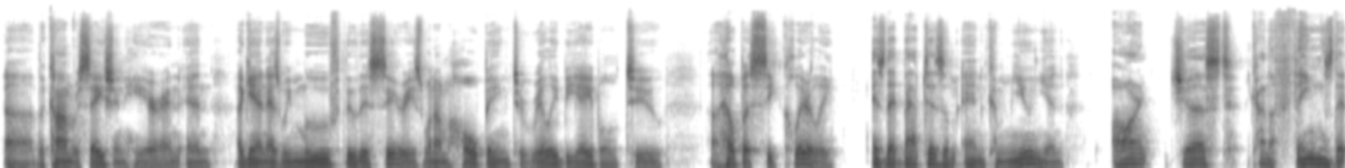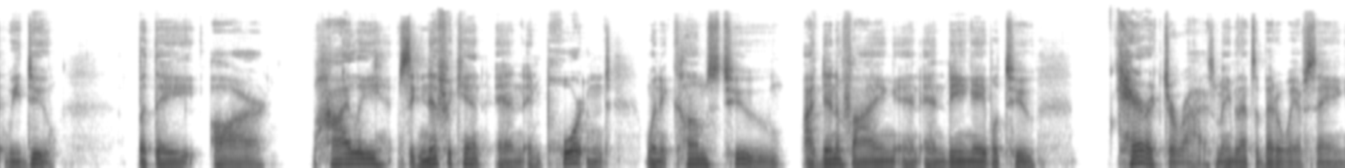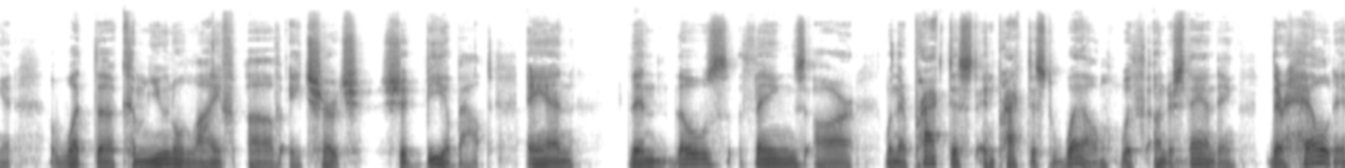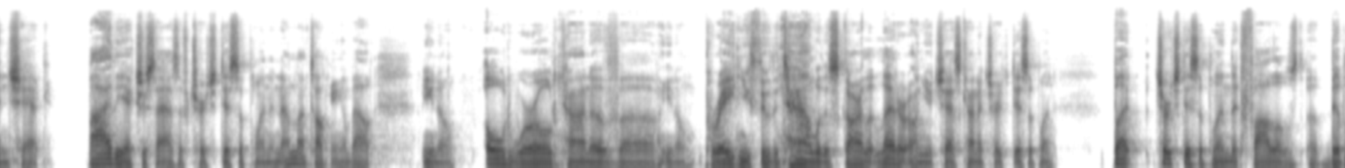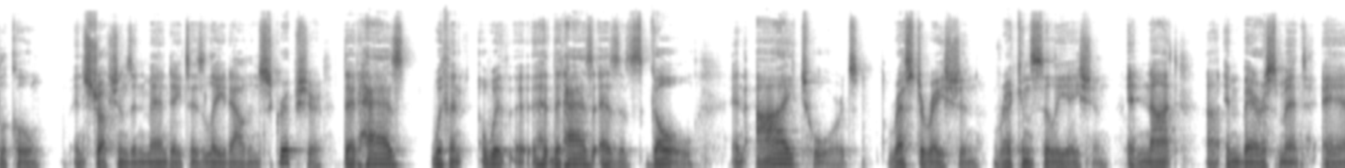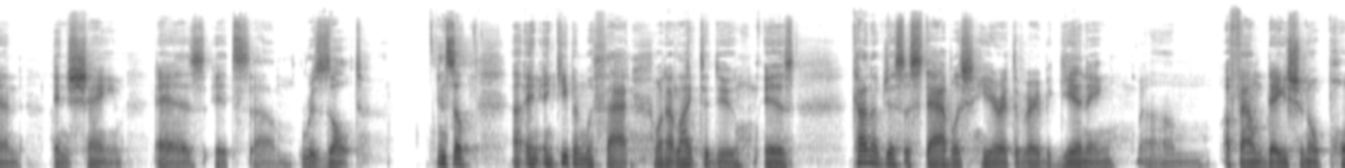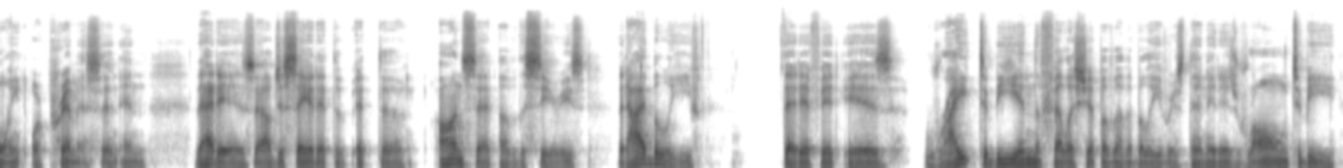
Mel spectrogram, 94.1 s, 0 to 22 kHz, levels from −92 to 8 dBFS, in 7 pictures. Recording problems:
none

